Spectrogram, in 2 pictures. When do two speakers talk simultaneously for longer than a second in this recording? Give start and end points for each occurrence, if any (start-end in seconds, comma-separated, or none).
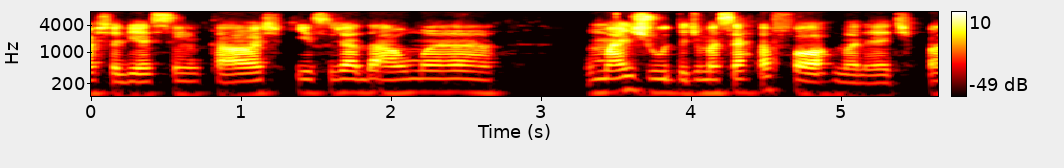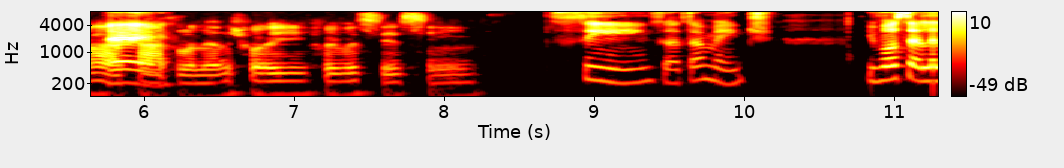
none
